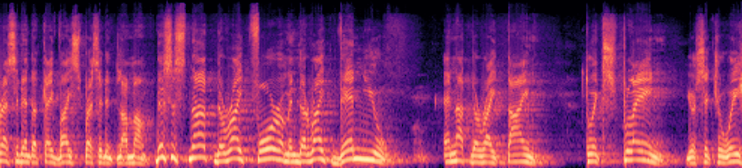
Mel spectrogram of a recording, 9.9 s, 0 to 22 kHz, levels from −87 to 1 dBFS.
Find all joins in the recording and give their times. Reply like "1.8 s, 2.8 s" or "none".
2.0 s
